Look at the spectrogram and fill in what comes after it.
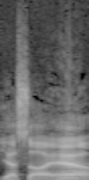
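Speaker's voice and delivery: very deep put-on voice, forced way down. Retelling a son answering a cashier, imitating Caleb's lowered voice. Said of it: "Caleb lowers his voice like 2 octaves".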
